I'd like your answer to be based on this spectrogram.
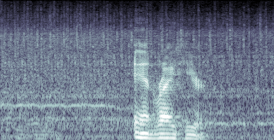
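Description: An old engine fitted with an improved ignition coil runs steadily at a low, even idle throughout, while someone speaks briefly over it in the middle.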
